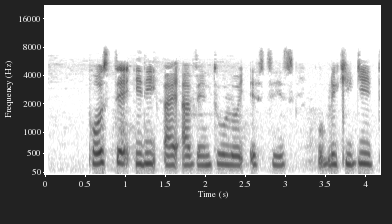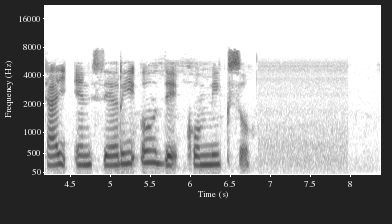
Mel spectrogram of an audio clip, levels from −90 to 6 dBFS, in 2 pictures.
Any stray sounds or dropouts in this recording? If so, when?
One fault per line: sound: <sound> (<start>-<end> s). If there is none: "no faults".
no faults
